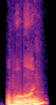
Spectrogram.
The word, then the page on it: womb: Indian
